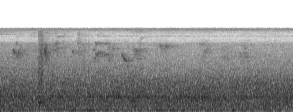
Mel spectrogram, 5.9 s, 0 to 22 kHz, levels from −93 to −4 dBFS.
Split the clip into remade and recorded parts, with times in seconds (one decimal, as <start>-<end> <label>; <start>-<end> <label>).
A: 0.0-5.9 recorded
